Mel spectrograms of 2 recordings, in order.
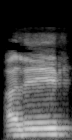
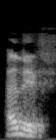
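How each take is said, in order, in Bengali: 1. স্বরধ্বনিটি টানা হয় আর লম্বা করে বলা হয়। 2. স্বরধ্বনিটি ছোট রাখা হয়, টানা হয় না। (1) "আলিফ বলা যাবে না কিন্তু" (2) "হ্যাঁ"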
